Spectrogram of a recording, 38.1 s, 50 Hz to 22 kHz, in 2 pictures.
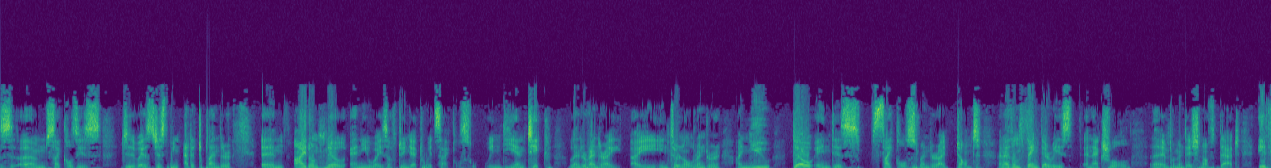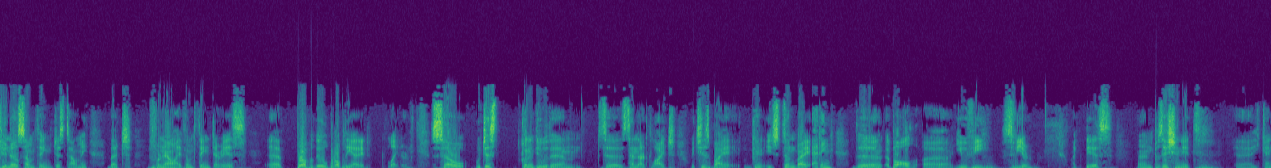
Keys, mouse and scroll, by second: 19.3 shift+a, 32.4 s, 35.0 click, 35.7 g, 37.2 right click.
